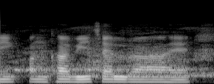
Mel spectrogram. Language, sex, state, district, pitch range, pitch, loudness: Hindi, male, Uttar Pradesh, Shamli, 115-120 Hz, 120 Hz, -18 LUFS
